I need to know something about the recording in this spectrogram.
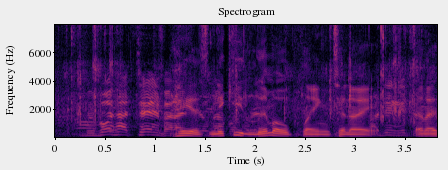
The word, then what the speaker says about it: Limo: Lee I said man I'm almost positive her name is Nikki limo I did my homework I'm a good commentator I said trust me it's limo and it cost me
